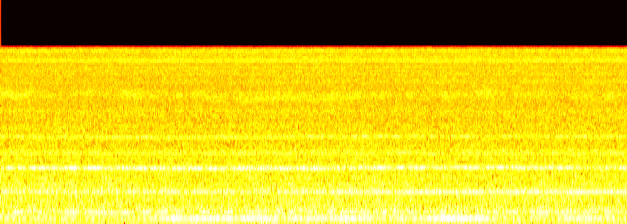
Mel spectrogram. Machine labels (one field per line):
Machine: fan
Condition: normal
